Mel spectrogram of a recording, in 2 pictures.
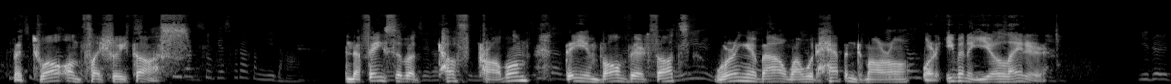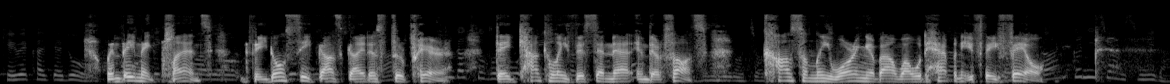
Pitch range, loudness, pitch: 130-210 Hz, -20 LUFS, 155 Hz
